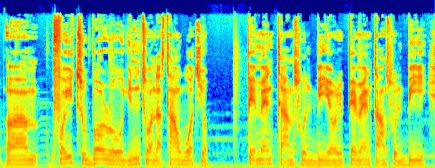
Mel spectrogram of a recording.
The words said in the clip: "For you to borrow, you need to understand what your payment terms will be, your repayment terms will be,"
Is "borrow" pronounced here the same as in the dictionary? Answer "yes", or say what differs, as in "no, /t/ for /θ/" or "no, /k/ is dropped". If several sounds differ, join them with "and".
yes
